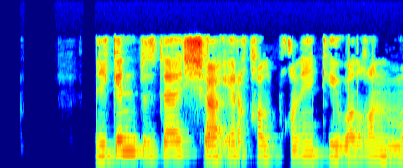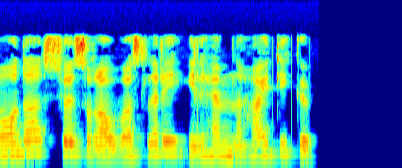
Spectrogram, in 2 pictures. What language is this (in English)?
Uyghur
